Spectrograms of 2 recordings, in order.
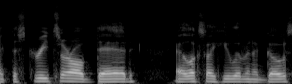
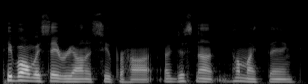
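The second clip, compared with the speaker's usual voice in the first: ordinary talk, nothing marked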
